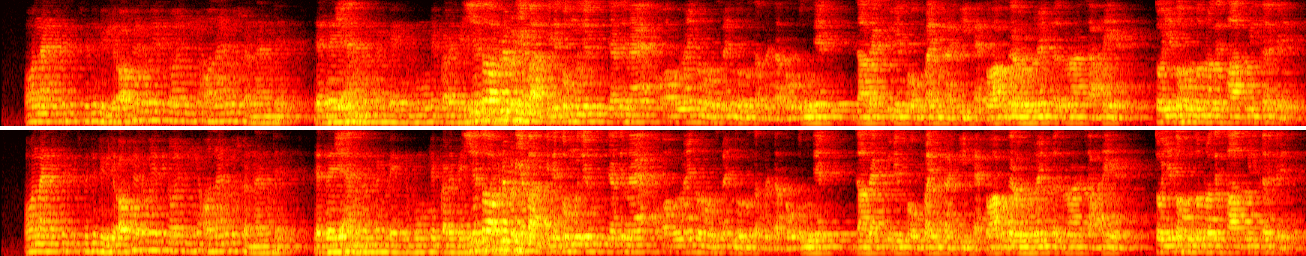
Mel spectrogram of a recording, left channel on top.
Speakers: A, on the right; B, on the right.
A: ऑनलाइन में स्पेसिफिकली ऑफलाइन का मुझे इतनी नॉलेज नहीं है ऑनलाइन में कुछ करना है मुझे जैसे
B: ये
A: अमेजोन पे मैं बेच सकूँ फ्लिपकार्ट पे बेच
B: ये
A: सकूँ
B: तो आपने
A: ऐसा कुछ
B: बढ़िया बात की देखो मुझे जैसे मैं ऑनलाइन और ऑफलाइन दोनों करना चाहता हूँ तो मुझे ज्यादा एक्सपीरियंस ऑफलाइन का ही है तो आप अगर ऑनलाइन करना चाह रहे हैं तो ये तो हम दोनों अगर साथ मिलकर करें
